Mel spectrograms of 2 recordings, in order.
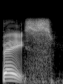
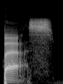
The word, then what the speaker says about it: Bass: But yeah, I think that's all from me today, so y'all have a good day, and remember, it's pronounced bass, not bass.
